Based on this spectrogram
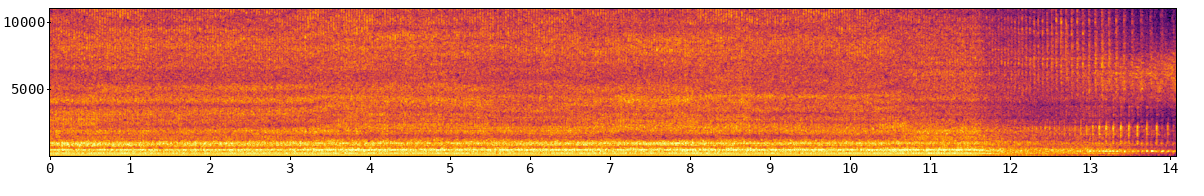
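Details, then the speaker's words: Briggs Classic single-cylinder engine on a Bolens push-mower deck with what was thought to be a Murray blade, after fitting the diaphragm and 10-15 minutes of running: even, steady drone with no surging, knock or vibration for eleven seconds, then clean wind-down at shutoff; running healthy. "but runs great i've ran it probably good 10-15 minutes since i've put the engine on there and put the diaphragm and stuff on there it seems to be fine which is good"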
